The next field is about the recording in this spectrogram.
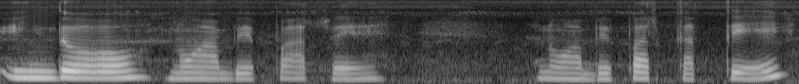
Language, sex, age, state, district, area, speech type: Santali, female, 18-30, Jharkhand, Bokaro, rural, spontaneous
